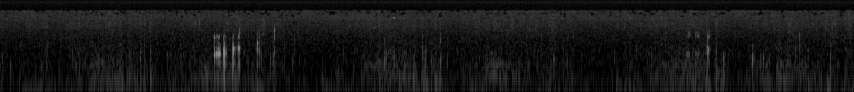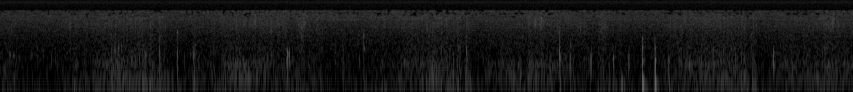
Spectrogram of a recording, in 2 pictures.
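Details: Hungry stomach growling (borborygmi) from a sound-effect recording: low rumbling and gurgling with brief squeaky bursts.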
